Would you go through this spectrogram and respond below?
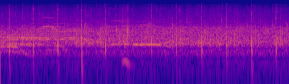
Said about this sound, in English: That deserves a clap.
